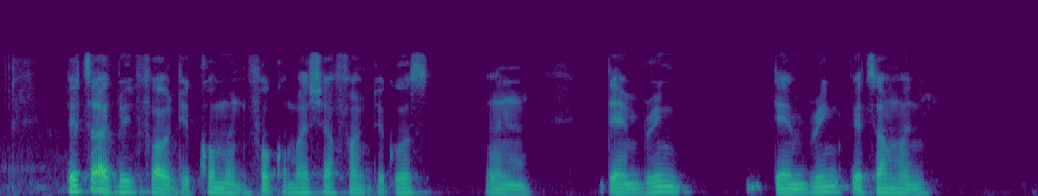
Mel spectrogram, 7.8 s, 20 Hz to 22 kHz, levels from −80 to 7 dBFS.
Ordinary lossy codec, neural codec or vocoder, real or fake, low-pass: none; codec, 16 kHz, 2 kbps, FunCodec, trained on Chinese and English, 25 frames a second; fake; 7.2 kHz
